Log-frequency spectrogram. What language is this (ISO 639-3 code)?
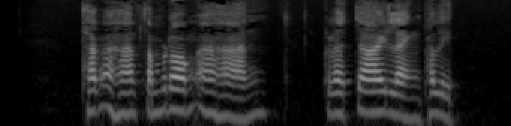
tha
